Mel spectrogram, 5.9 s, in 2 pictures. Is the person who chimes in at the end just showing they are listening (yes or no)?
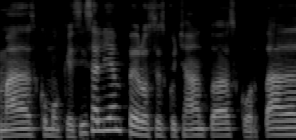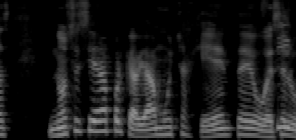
no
